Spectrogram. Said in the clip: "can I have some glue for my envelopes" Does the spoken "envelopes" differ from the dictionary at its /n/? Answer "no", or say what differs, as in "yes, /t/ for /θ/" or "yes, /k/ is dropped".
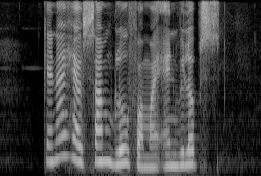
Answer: no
